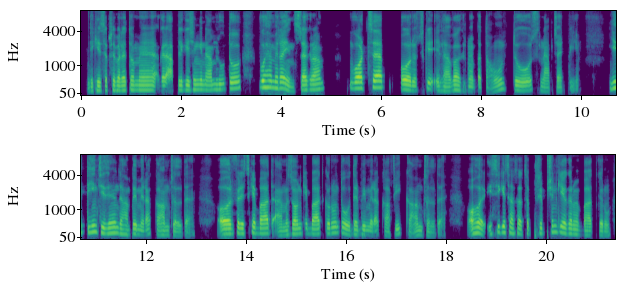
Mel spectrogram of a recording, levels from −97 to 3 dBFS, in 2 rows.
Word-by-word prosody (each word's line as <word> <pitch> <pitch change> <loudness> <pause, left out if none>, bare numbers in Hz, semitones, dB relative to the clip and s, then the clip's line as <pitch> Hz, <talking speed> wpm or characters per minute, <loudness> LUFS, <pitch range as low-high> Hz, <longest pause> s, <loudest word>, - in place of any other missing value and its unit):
देखिए, 110 +3 -1
सबसे 130 +4 -1
पहले 120 0 +3
तो 130 -1 +1
मैं 125 0 +1
अगर 125 - -1
ऐप्लीकेशन 130 +1 -1
के 135 - +1
नाम 130 0 -1
लूँ, 140 +1 -3
तो 165 +1 +4 0.4
वो 190 - +7
है 195 0 +3
मेरा 170 -2 +3
इंस्टाग्राम, 135 +3 +2 0.6
व्हाट्सऐप, 170 +2 +6 0.3
और 135 -3 +6
उसके 115 +7 -3 0.2
अलावा 110 +4 -1
अगर 110 -3 -7
मैं 105 - -2
बताऊँ, 125 +9 -5 0.2
तो 120 -1 +1
स्नैपचैट 100 -3 -7
भी - - -16
है। - - -16 0.7
ये 180 - +5
तीन 175 +3 +1
चीज़ें 145 -2 +1
हैं 155 0 +2
जहाँ 125 -3 -2
पे 130 -1 +2
मेरा 110 0 -3
काम 110 +1 -3
चलता 90 0 -6
है, - - -18 0.5
और 130 0 +8
फिर 150 - +4
इसके 135 +3 +1
बाद 140 +1 +3
अमेज़न 110 +7 -1
की 140 - -5
बात 130 +1 +2
करूँ, 155 +3 -1
तो 150 -3 +1
उधर 120 0 -2
भी 120 -1 -2
मेरा 110 -2 -4
काफ़ी 100 +7 -6
काम 100 +4 -6
चलता 85 -3 -10
है। - - -13 0.6
और 155 +1 +4
इसी 165 - -1
के 165 0 +3
साथ-साथ 145 -4 -1
सब्सक्रिप्शन 140 +5 -4
की 170 -2 0
अगर 140 -2 +2
मैं 125 - -2
बात 105 -1 0
करूँ, 100 -2 -4
130 Hz, 175 wpm, -22 LUFS, 115-145 Hz, 0.7 s, और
